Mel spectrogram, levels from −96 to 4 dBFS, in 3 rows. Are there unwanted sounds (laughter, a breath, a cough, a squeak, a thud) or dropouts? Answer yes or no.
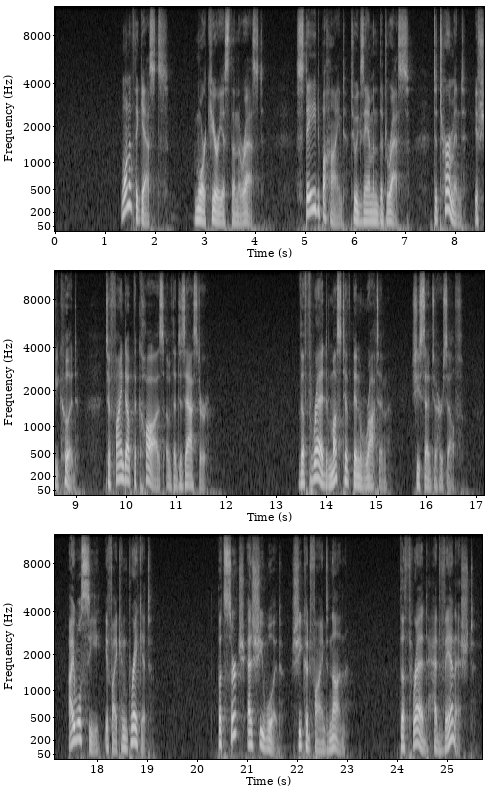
no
